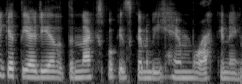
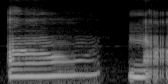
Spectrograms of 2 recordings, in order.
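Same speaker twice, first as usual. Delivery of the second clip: softer, dropping "Oh, no" of sinking dread; a reader's whispered-feeling realization, much softer; hushed dread; 10 dB quieter than usual. Retold or imitated. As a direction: let it sink in, barely aloud.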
